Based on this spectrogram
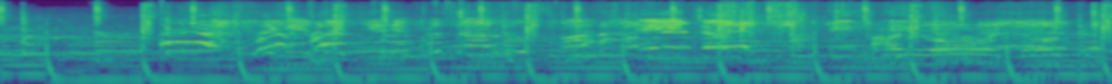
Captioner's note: girl laughing; girl speaking faintly; speaking faintly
